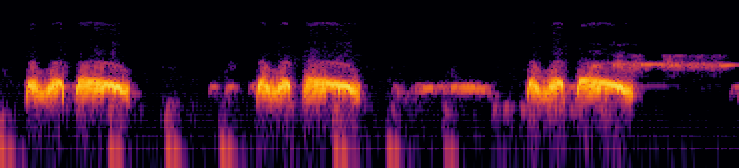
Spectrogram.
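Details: Lure spotted dove calling to provoke wild birds to fight: three loud double coos, a brief wavering note then a longer falling one, about every two and a half seconds, plus a thin high whistle.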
